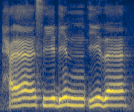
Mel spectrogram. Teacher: za mad tabi'i dibaca 2 harakat. Hasad pendek dan dipantulkan.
